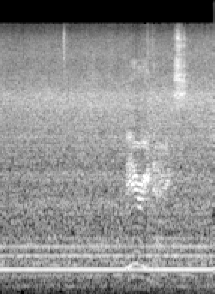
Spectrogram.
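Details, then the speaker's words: Harbor Freight Central Machinery dust collector whose motor seized, bearings freed and oiled: steady fan roar with strong constant mid-pitched hum; worn, failing front output-shaft motor bearing, to be replaced with SKF bearings. "the motor seized up and and the bearings were locked up so I freed them up I put oil on it but now it sounds which is terrible"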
